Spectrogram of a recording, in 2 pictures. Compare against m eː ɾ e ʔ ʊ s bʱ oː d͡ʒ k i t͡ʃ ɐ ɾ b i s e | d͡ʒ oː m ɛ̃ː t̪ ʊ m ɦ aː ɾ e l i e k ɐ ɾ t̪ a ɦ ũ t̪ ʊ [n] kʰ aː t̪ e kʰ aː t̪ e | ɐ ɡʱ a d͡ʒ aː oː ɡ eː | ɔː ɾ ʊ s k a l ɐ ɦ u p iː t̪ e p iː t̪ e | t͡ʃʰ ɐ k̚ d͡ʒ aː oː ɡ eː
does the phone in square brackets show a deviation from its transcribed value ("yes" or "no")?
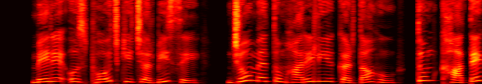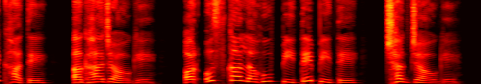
yes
